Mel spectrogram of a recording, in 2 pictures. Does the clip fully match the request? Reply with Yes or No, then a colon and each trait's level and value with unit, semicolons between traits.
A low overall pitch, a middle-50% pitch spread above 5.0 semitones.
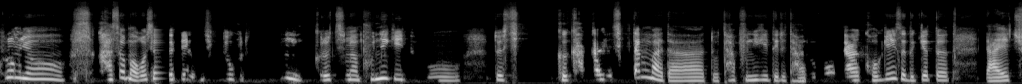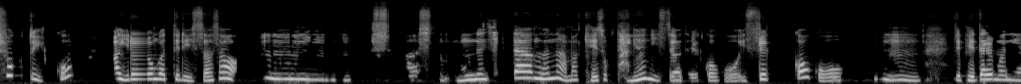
No: high, 215 Hz; wide, 5.4 semitones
